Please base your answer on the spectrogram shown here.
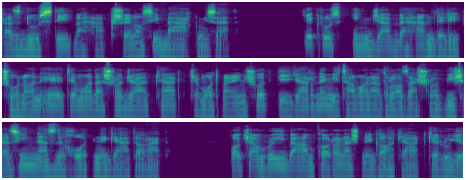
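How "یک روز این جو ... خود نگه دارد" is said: ordinary delivery, nothing marked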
